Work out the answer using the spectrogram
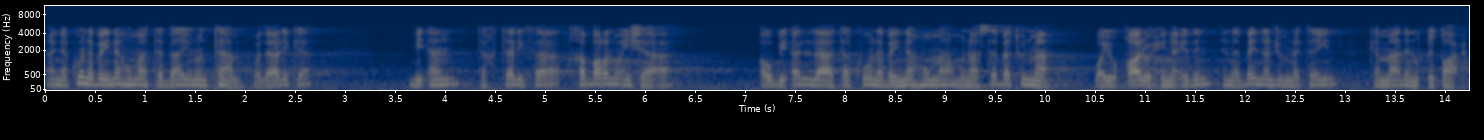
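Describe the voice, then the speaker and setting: A man's voice: on the high side, fairly even intonation, normal speed, creaky. Brief: male student reading numbered points steadily, dull lo-fi sound. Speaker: student reading the text aloud. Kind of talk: reading aloud in class. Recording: muffled recording in echoey hall.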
